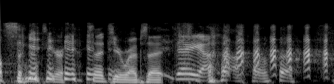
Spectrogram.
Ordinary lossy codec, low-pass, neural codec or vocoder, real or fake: Opus, 24 kbps; 7.2 kHz; none; real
